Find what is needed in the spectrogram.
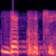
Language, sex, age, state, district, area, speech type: Odia, female, 60+, Odisha, Khordha, rural, conversation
